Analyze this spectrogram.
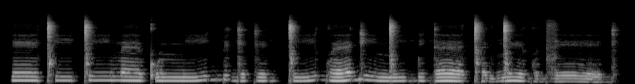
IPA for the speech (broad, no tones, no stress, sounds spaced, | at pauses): eː ǀʰ iː ǀ iː m ɛː kʷʼ ɛ mː iː ɡ ɓ ɪ ɡ e k ɪː ɡ ǀ iː ɡʷ ɛː ɡ iː ŋ͡ǀ iː ɡ ɗ i ɡ ɾ ɛː ǀʰ ɛ ɡ ŋ͡ǀ ɪː ɡʷ e ɡ z eː ɡ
